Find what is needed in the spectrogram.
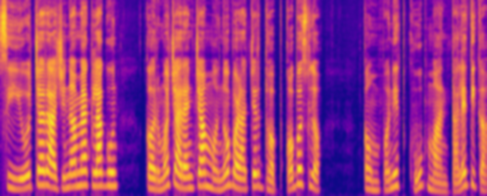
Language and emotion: Goan Konkani, surprised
